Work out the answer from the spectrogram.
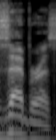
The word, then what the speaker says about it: zebras: The Grandview zebras, or the zebras, is my wife is from South Africa and Canada, so she says the zebras. That is the proper pronunciation, but we southern it up and say zebras. Yeah.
